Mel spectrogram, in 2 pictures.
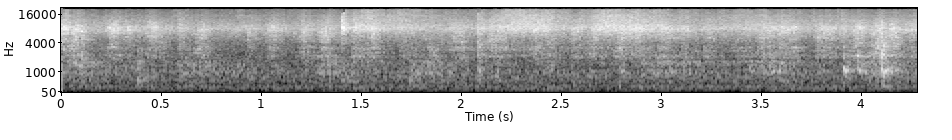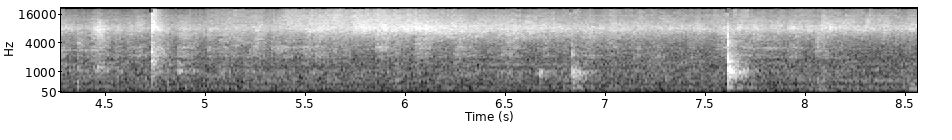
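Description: Garlic and ginger paste sizzles softly in a pan while being stirred, with scattered scrapes and a sharp clack near the end, steady and close.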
